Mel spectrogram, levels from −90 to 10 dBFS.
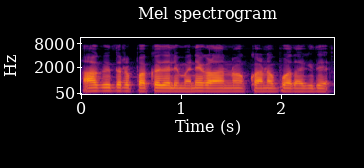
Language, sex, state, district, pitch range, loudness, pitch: Kannada, male, Karnataka, Koppal, 135-145 Hz, -18 LUFS, 140 Hz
